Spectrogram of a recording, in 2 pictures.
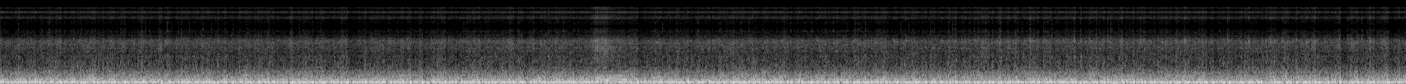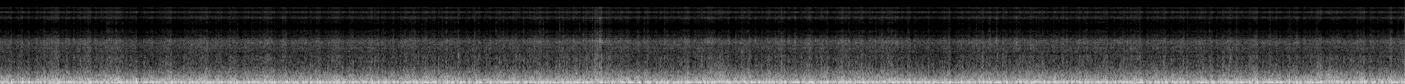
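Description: Bomber-class dirt track car's engine idling steadily while the car sits stopped on track, heard from inside the cockpit.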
